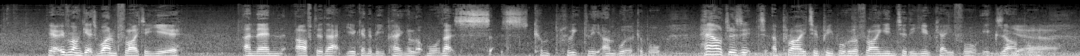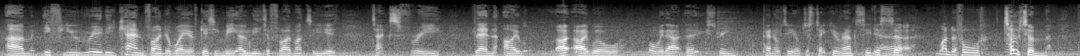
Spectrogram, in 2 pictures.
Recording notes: Talk in the park outside the Imperial War Museum in London. We saw a Tibetan Peace Garden and a Soviet War Memorial and a section of Berlin Wall!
